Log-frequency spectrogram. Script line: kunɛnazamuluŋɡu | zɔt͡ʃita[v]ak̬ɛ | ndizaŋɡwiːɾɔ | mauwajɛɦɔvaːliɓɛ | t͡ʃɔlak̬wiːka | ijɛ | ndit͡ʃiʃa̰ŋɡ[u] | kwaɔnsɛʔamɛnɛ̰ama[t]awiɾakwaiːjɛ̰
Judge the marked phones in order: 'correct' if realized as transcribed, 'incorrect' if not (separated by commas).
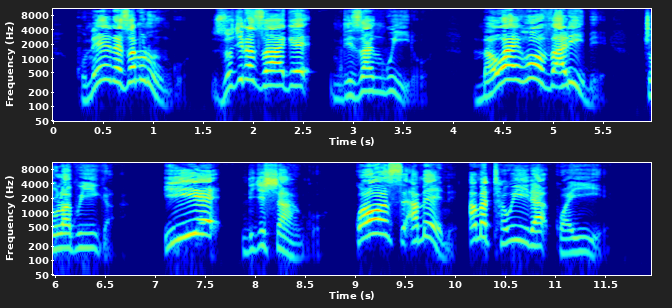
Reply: incorrect, incorrect, incorrect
